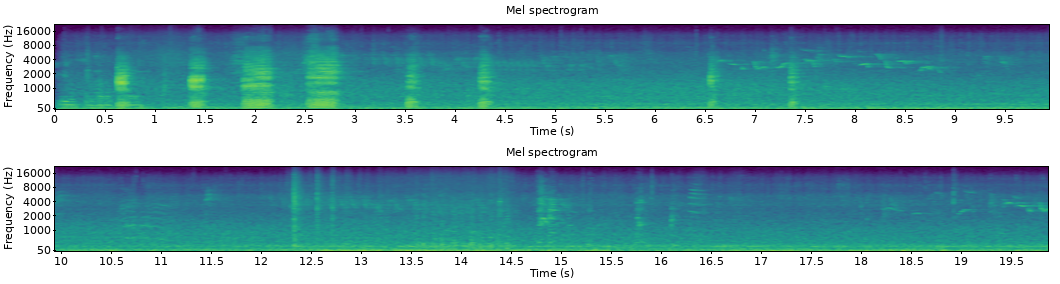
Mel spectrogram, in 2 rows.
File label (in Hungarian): rózsás gödény szent íbisz; allathangok; veszpremizoo 2013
